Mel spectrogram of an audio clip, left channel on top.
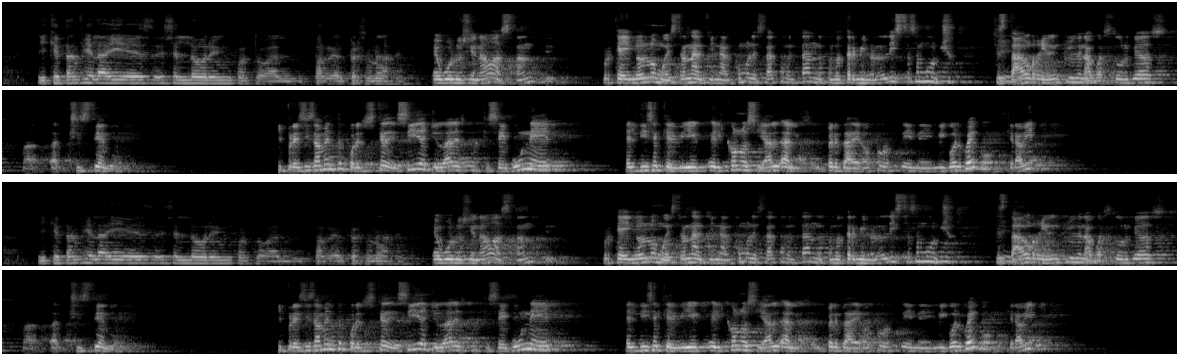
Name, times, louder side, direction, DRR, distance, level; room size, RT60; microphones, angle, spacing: voice 1, 0.4-4.1 9.9-10.3, left 2 dB, 80° left, 1.2 m, -29 dB
voice 2, 4.3-5.5 6.0-9.5 9.9-11.6 12.0-12.9 14.5-17.4 18.0-22.1, left 1 dB, 25° left, 2.4 m, -24 dB
28.0 x 25.0 x 8.2 m
head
